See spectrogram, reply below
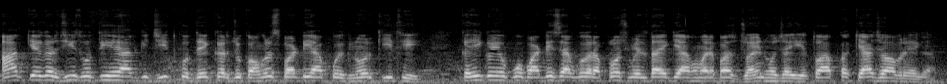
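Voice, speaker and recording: Gravelly man asking halting questions. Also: on the high side, steady tone, darkish tone. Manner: halting, searching for words while asking. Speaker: local reporter. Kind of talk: interview questions.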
